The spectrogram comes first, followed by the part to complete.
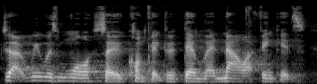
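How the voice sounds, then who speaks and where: A woman with a low voice and a south London accent speaks candidly as an interview guest. She talks colloquially, in short bursts, often rewording as she goes. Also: fairly even intonation, moderate pace. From south London, England. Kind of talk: candid personal storytelling in an interview.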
